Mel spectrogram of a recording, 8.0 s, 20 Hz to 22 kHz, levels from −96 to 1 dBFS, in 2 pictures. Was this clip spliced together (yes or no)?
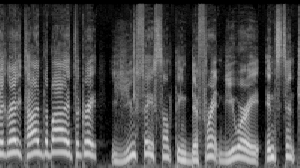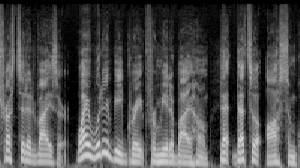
no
